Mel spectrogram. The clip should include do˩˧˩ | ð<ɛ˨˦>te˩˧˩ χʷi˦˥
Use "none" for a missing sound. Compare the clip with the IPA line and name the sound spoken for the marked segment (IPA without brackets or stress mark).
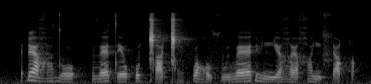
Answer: ɛ˧˥˧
